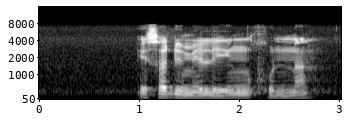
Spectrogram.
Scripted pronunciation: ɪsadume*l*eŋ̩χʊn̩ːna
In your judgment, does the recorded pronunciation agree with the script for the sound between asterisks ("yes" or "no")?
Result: yes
